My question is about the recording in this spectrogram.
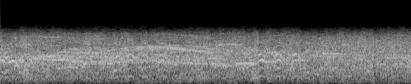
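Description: Several people laughing and shouting together in a continuous jumble of voices, with a high voice cutting through in the middle.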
